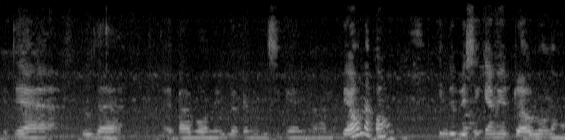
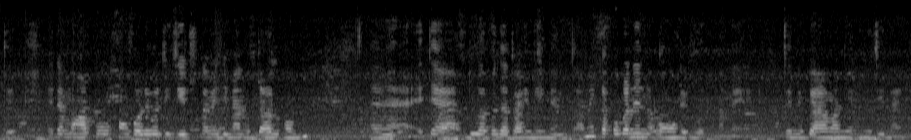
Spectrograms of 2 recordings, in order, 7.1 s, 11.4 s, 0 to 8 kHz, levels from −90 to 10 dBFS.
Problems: background sounds at intervals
